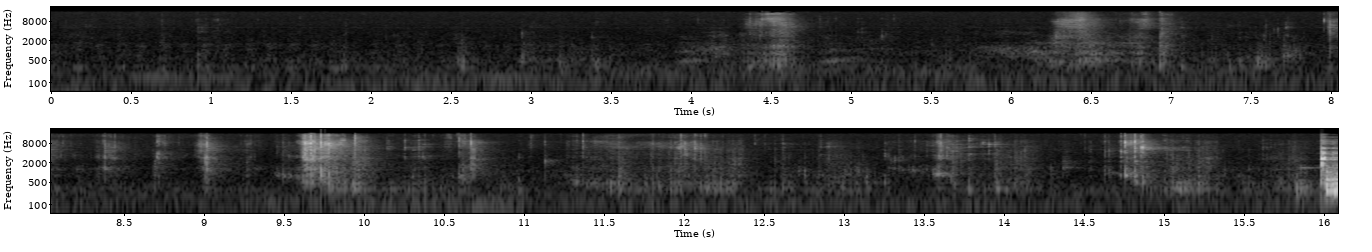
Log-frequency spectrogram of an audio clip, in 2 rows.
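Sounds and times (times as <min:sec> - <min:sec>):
person chewing crunchy food: 0:06.9 - 0:16.0.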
